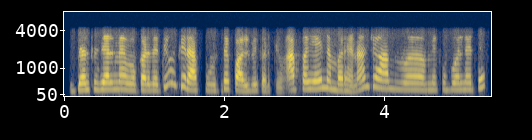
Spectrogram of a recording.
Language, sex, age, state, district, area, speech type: Urdu, female, 30-45, Telangana, Hyderabad, urban, conversation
